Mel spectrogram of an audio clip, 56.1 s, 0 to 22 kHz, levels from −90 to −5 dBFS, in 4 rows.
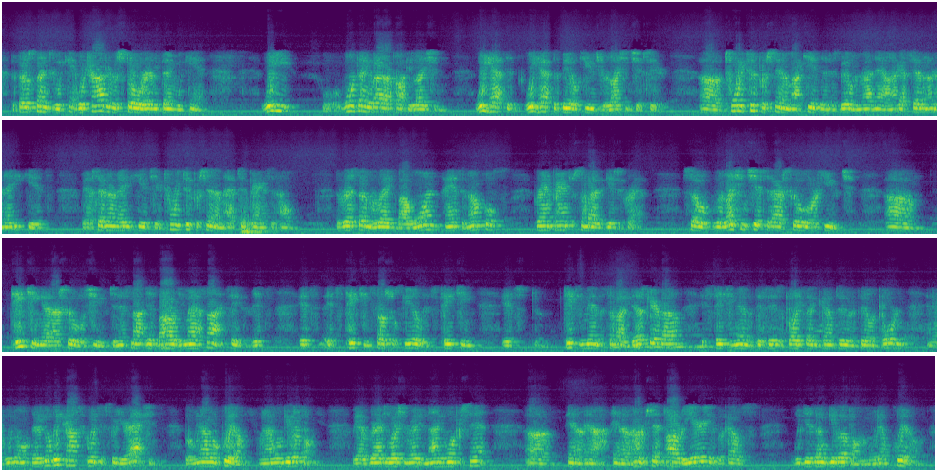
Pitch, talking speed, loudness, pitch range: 145 Hz, 200 wpm, -20 LUFS, 135-160 Hz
